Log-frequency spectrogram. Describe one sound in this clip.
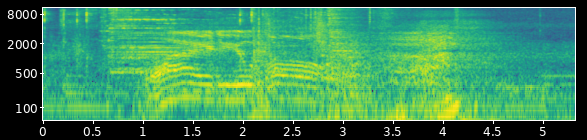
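A magical game chime and whoosh sound as a card is played.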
